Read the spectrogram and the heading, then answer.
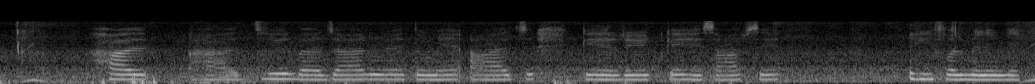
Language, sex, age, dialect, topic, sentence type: Hindi, female, 18-24, Kanauji Braj Bhasha, banking, statement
